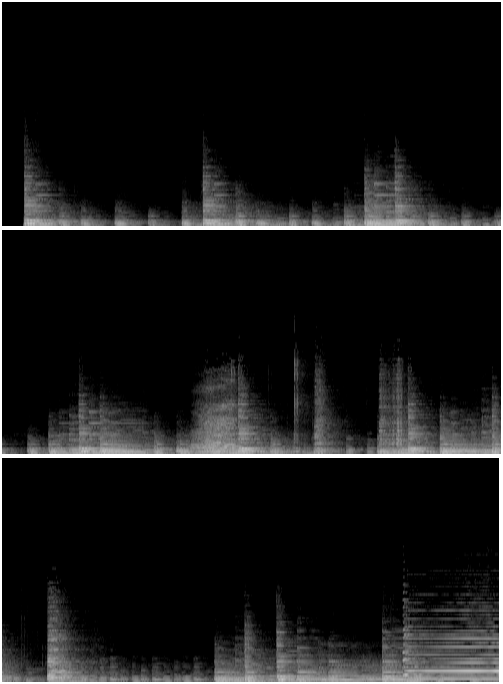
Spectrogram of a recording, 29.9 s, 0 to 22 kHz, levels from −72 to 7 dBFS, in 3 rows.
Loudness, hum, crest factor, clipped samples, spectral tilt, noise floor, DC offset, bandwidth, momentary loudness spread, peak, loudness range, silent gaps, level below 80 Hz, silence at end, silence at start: -22 LUFS; none; 18 dB; under 0.1%; -6 dB/octave; -42 dBFS; under 0.1%; 11 kHz; 17 LU; -4 dBFS; 6 LU; none; -46 dBFS; 0 s; 0.4 s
